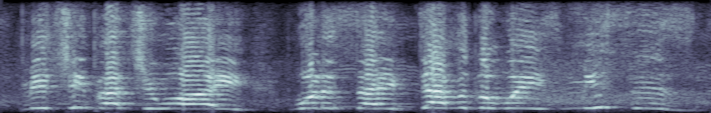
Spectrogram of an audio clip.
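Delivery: screaming at the screen; frantic shout. Real, not acted. Gamer screaming as late chances are missed, frantic shout.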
